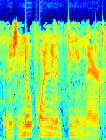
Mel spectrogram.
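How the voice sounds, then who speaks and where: A woman's voice: on the low side, big pitch swings, moderate pace, muffled recording, a little hiss or hum, pitched below the performer's own voice. A woman voicing a bitter, angry young male ninja outcast, talking in resentful outbursts.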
